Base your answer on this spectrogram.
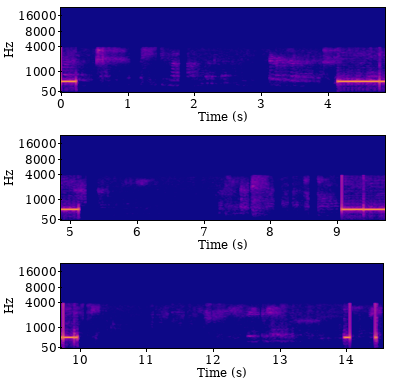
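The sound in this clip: Mobile phone call tone: two long, steady mid-pitched beeps, each about a second, several seconds apart, then a short clipped beep at the end, with faint background sounds between them.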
